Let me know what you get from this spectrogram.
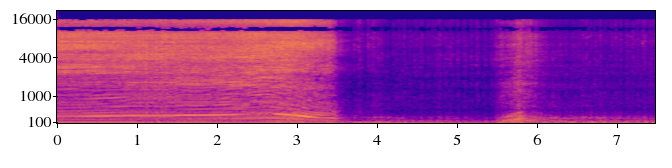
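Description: Drag racing car engine held at high revs, its pitch climbing slowly, then dropping and cutting off sharply about halfway through. After that a lower, quieter engine rumble carries on, with one quick rev-and-fall a couple of seconds later.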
